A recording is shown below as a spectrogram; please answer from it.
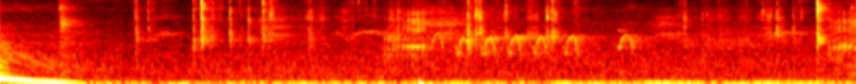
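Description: A conure's short chirps, a quick run of them about two seconds in, with scattered sharp clicks of its beak working a plastic foraging toy.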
